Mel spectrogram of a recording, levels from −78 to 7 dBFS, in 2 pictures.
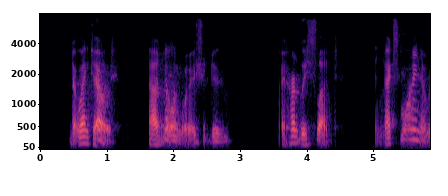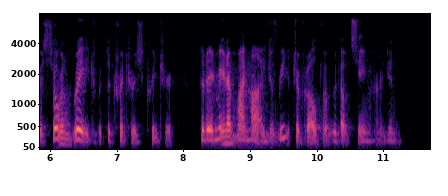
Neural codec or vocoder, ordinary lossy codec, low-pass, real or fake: autoencoder, 22.05 kHz, a latent of 192 numbers a frame, VITS, trained on one speaker; Opus, 16 kbps; 7.2 kHz; fake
